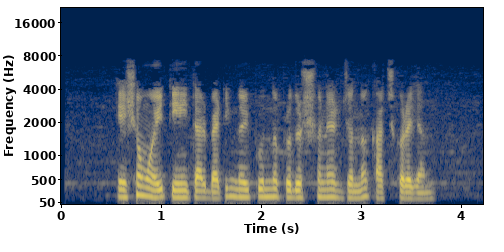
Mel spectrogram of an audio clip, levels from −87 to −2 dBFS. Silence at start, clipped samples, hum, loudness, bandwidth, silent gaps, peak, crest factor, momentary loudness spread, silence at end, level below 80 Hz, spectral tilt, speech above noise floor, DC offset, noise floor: 0.55 s; under 0.1%; none; -18 LUFS; 7.6 kHz; none; -2 dBFS; 16 dB; 6 LU; 0.5 s; -56 dBFS; -6.5 dB/octave; 34 dB; under 0.1%; -52 dBFS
